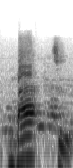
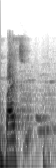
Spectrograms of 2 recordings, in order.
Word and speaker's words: Bacci: changed so yeah uh yeah so it's a Bachi it's pronounced Bachi yeah you he it right guysi not the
